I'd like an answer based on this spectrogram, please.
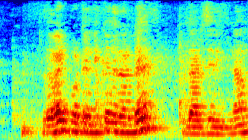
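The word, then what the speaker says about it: Lloyd: अब अगला देखते हैं, लॉयड बोटेनिकल गार्डन दार्जिलिंग। ये एक डबल एल है, यहाँ पे एक एल साइलेंट हो जाता है, तो लॉयड बोटेनिकल गार्डन दार्जिलिंग।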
